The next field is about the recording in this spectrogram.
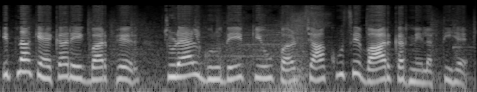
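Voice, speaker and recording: A woman's voice: on the high side, moderate pace. A woman reading scripted horror storytelling narration as the story's narrator. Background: background music.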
